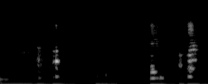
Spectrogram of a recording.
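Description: A few short, broken voice-like blips with a nasal, honking tone, one about half a second in and a cluster near the end, between stretches of near silence.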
